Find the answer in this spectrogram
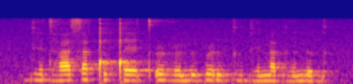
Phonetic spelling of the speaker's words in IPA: ɡʱɛdʱa saǃɯǃɛ tʼə˞ɦə˞ nɯpə˞ɾɯ ɡʱəɡʱɛŋaɡʱə nəɡ

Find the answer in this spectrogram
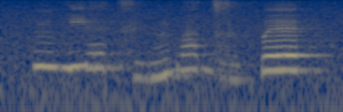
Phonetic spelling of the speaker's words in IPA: ŋi̤˥jɛ̤˥t͡si̤˩mba̤˥ d͡zə̤˩pɛ˥

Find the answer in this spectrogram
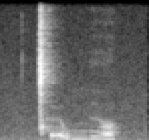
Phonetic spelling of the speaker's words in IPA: ǀʰɛ̰wŋeɐ̯

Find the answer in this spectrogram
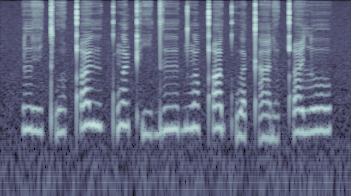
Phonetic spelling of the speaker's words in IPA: le̤˨tʼo̤˨qʼɨː˦˨kʷʼã˦ kʼi̤˨d̪ɨː˦ d̪ũ˦qʼɐ˦ kʷʼa˨kʼã˨ɾi̤˦qʼi˦ lo˦

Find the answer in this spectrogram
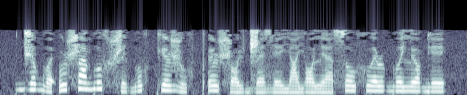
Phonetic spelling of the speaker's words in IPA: d͡ʒœ˥ɡʷɛ˩ʔu˥ ʂa˥ɡʷe˥xʷ ʂi˩ɡʷɛ˥xʷkʲœ˥ ʐu˩xʷpʼø˥ ʂɔ˩jɖ͡ʐɛ˩ ze˩ja˩jɔ˩ lʲa˩ so˥xʷɛ˥ɹ ɡʷe˥lʲɔ˥ɡe˥

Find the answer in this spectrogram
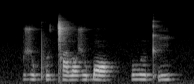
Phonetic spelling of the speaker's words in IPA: ʒupʼɯ ǀalɔʒuɓɔ | βɯ kʼi

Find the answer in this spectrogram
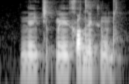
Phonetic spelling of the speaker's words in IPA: nẽːcʌk͡pẽːxɑd ɛ̃t͡ʃũːd

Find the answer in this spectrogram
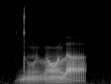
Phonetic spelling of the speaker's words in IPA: dũ˨ lɔ̃˦la˨

